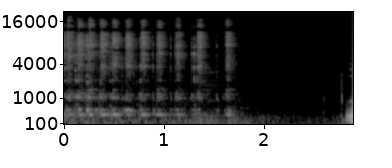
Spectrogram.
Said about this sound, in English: So we're going to give the wheel a spin and see what we watch on episode 95.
